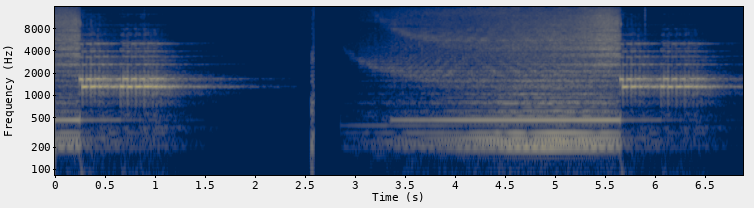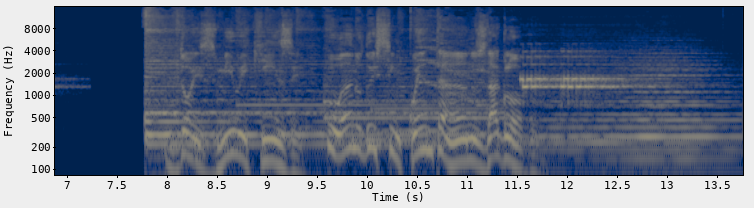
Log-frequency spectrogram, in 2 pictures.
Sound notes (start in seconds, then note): 0.3 communication signals dialing; 5.7 communication signals dialing; 7.6 male announcer speaking Portuguese; 11.5 communication signals dialing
